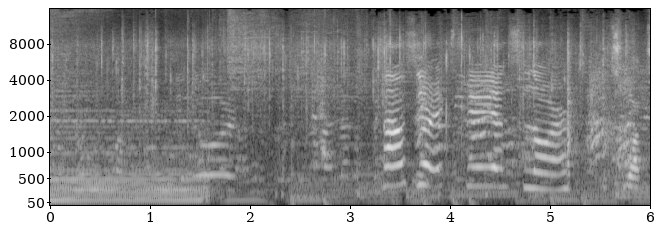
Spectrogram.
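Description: Background guitar music that ends about a second and a half in, followed by young people's voices talking and exclaiming.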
